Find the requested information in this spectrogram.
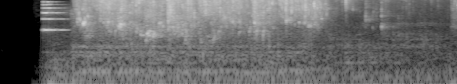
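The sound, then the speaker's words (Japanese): Water pours in a steady, hissing rush as shampoo is rinsed from hair, starting right after a brief squeaky tone and turning more uneven and splashy toward the end. No one speaks. “頭を流すよ。”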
